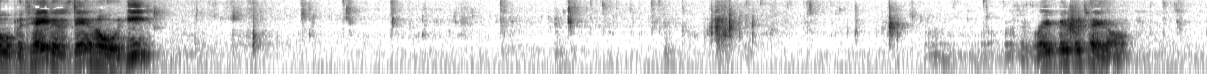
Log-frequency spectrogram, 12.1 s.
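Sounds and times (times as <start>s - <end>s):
faint chewing: 1.4s - 10.4s, 11.3s - 12.0s
wet mouth clicks and smacks: 1.9s - 9.2s.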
